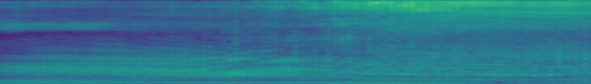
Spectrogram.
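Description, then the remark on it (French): A medical helicopter arrives, coming in from behind, its rotor beating out a rapid, steady thudding over a loud engine roar, with a hissing whine growing brighter in the second half. No one speaks. “Là, on entend qu'il arrive derrière.”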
